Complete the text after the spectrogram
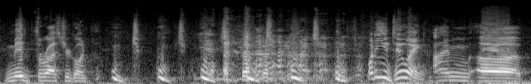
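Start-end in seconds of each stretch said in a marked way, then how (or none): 0.9-3.7 high, rhythmic mock grunts keeping the beat; rhythmic oonch noises. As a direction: chant oonch in time like a clapper. Mimicking the clapping sound.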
